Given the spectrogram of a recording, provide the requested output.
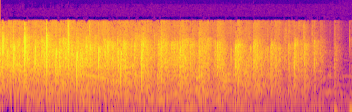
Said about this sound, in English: So let's give her a round of applause.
